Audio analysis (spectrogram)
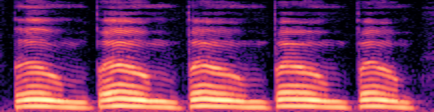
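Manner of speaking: drawn-out, resonant imitated booms; booming. A narrator's reading. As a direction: sound out giant footfalls, each BOOM stretched and falling. Story's ominous booms before earth trembles.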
